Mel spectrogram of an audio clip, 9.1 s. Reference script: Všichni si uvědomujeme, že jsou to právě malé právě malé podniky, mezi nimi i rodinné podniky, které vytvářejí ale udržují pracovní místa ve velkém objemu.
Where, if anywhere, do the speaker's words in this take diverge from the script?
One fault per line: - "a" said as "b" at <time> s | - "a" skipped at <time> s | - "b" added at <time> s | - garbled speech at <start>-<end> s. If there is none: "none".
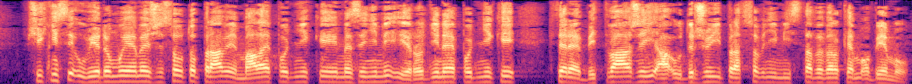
- "právě malé" skipped at 2.7 s
- "ale" said as "a" at 6.6 s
